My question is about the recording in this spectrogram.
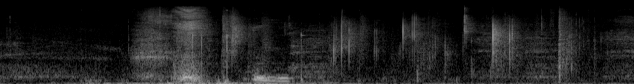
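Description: Irregular knocks, clicks and rustles of a handheld camera being carried by someone walking, with footsteps on a concrete floor.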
